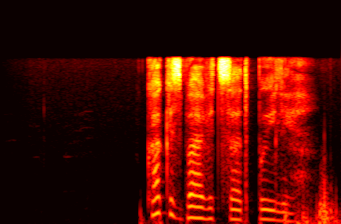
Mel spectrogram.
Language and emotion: Russian, neutral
